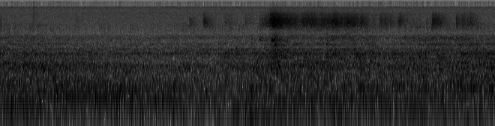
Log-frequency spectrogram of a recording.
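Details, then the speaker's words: Driving down the drive after installing a new front hub/bearing assembly: steady, even road and tire hum with no growl or roar building with speed. Roar eliminated, wheel bearing normal, though slight brake drag is suspected. "Roar is gone though."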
